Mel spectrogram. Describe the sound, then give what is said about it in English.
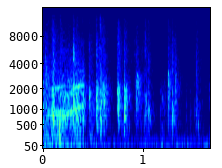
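A brief burst of applause edited into a recording, dense and noisy at first with a faint rising whistle, then thinning out into scattered, uneven claps over less than two seconds. “Edited in some major applause there”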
